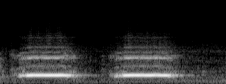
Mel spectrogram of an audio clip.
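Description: A vehicle horn sound effect honking twice, two steady half-second blasts on one pitch. It is the horn of a sightseeing bus behind, signalling that it wants to pass.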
